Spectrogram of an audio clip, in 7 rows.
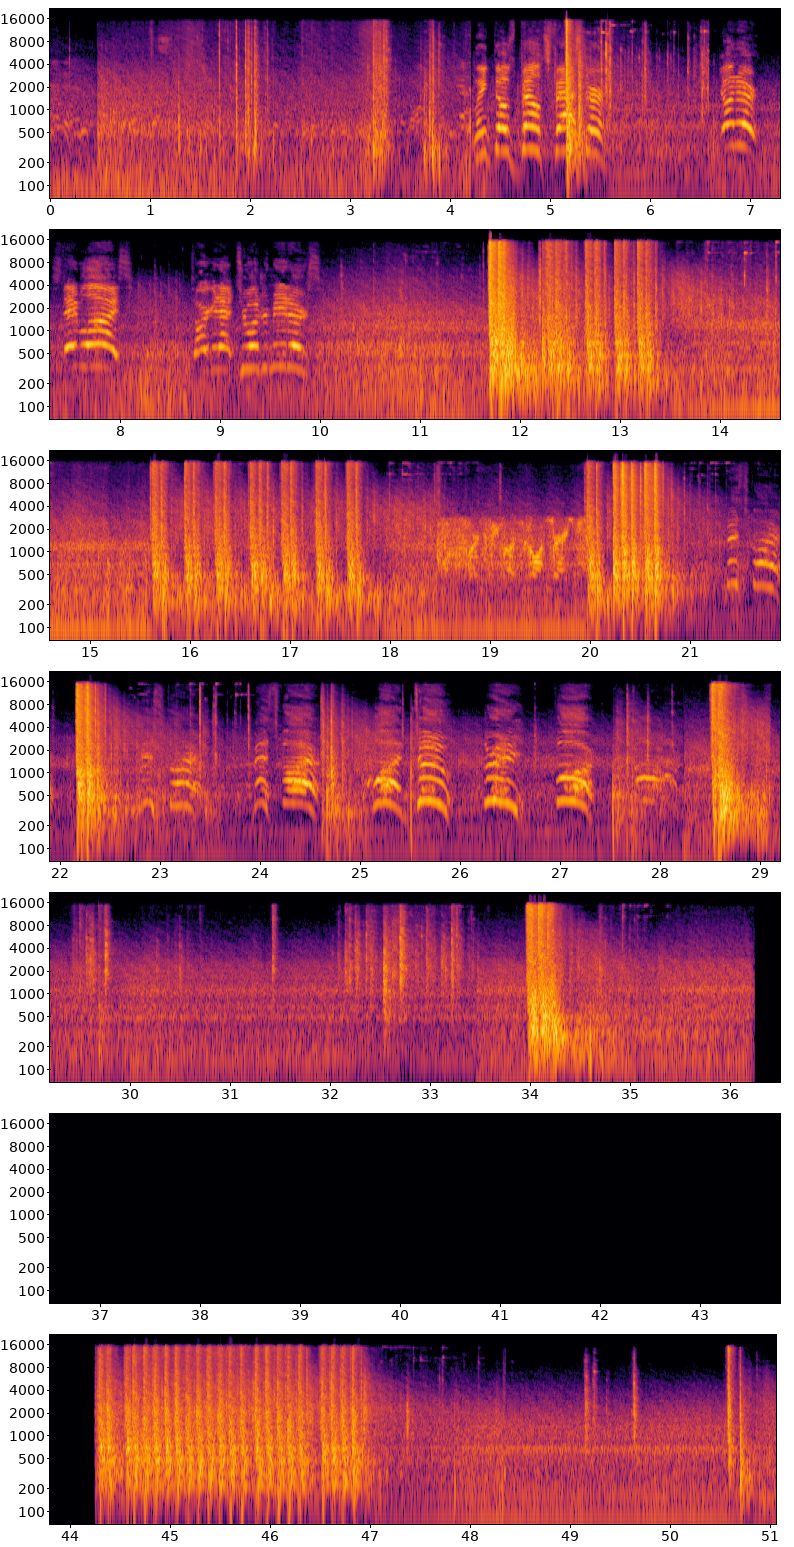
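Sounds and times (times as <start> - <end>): steady low hum: 11.1 - 24.0
machine gun bursts: 11.7 - 13.6, 15.6 - 17.9, 20.0 - 21.2, 22.2 - 22.8, 44.3 - 47.2
scattered lighter shots: 11.7 - 14.0, 15.6 - 19.0, 19.9 - 21.2, 22.2 - 23.5, 24.6 - 25.4, 28.5 - 29.2, 34.0 - 35.0, 44.3 - 47.3.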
